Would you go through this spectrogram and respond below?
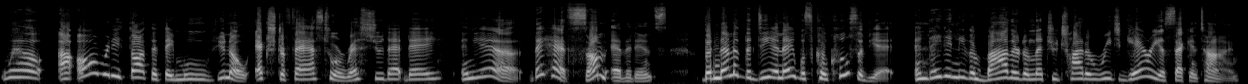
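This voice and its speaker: Sharp lawyer lady in a radio play, high lively voice, sarcastic but caring. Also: normal speed, no echo, clean studio sound. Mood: pensive. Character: sharp, determined female defense attorney, sarcastic yet caring. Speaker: actor in audio drama. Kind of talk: audio drama acting.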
